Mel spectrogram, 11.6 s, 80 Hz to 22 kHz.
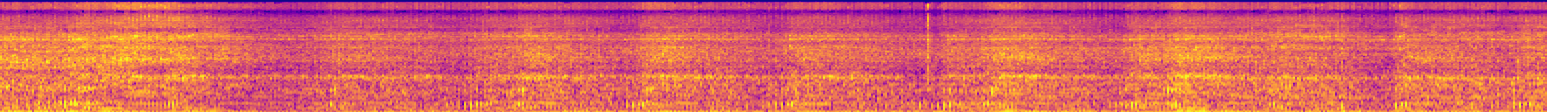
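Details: Like-new 2004 Honda TRX400EX, original owner, very low hours, started possibly on choke: single-cylinder lumpy cold idle, then picks up cleanly with each throttle blip; runs healthy and strong.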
